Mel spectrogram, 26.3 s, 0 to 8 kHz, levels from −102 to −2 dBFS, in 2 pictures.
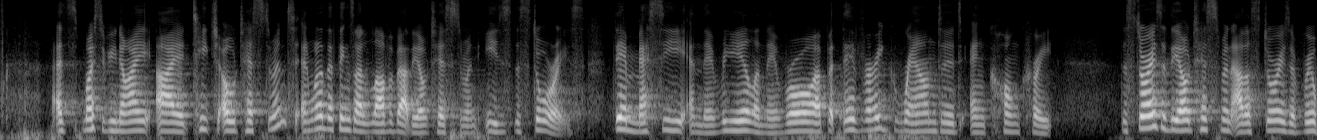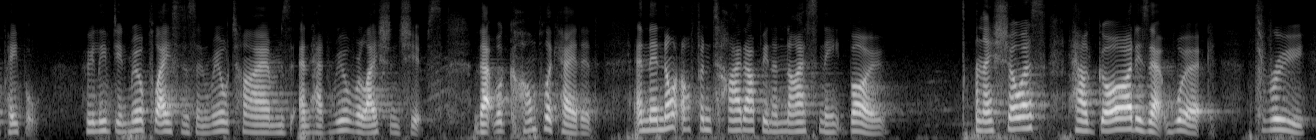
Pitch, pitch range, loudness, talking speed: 200 Hz, 180-220 Hz, -29 LUFS, 195 wpm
